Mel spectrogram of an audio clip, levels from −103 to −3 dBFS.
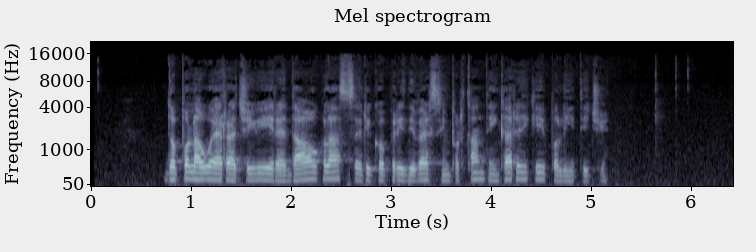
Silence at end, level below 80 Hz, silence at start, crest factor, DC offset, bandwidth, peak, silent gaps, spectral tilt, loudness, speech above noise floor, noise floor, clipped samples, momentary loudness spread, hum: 1.25 s; -78 dBFS; 0.75 s; 22 dB; under 0.1%; 16 kHz; -22 dBFS; none; -3.5 dB/octave; -42 LUFS; 38 dB; -80 dBFS; under 0.1%; 12 LU; none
